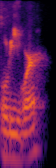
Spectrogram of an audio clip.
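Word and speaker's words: Liewer: is spelled l-i-e-w-e-r and it's pronounced Lee were and where are you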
